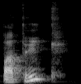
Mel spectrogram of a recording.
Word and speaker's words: Patrick: le film Patrick, que je prononce comme ça, pas juste parce que je suis cool, mais parce que c'est un film d'origine belge, euh, mais pas la partie qui parle français, la partie qui parle flamand.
